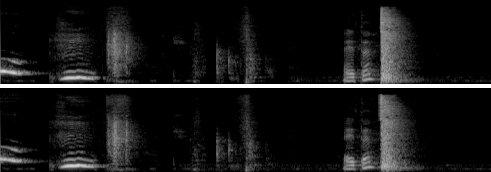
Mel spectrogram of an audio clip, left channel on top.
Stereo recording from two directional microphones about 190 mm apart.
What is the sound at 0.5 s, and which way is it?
Hoot, 10° right (ahead or behind).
